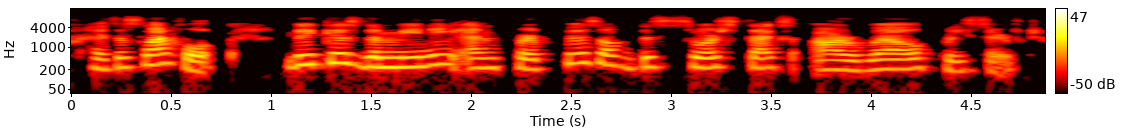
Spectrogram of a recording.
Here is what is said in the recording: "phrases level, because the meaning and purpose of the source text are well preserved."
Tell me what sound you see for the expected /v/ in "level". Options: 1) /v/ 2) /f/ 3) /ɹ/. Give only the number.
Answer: 2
